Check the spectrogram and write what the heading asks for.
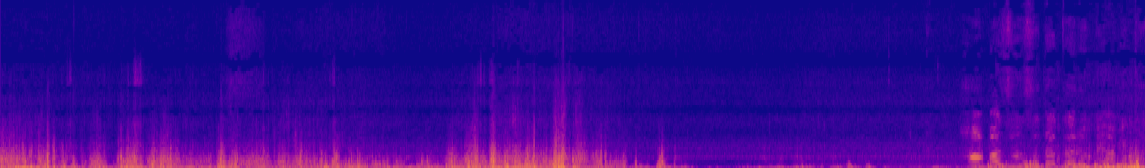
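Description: Gusty wind buffeting the microphone in a low rumble, easing briefly a little past the middle.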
